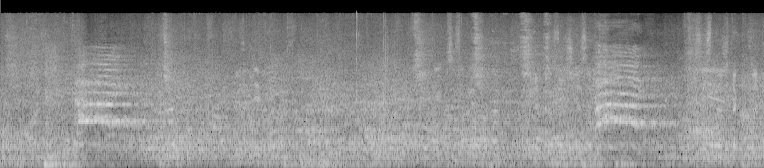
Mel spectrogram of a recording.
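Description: A young boy shouts sharply and loudly.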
